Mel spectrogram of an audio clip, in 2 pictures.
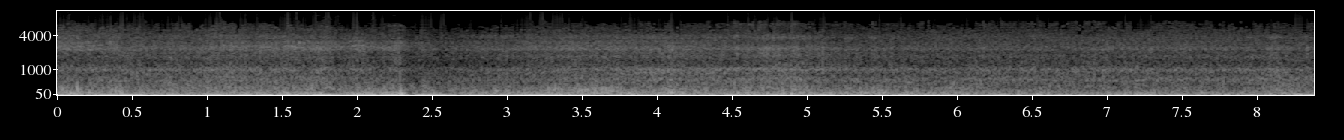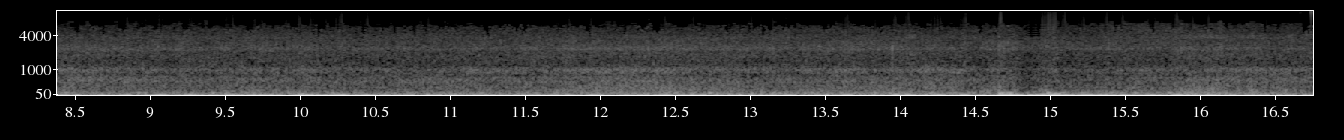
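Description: Wind buffeting the microphone of a skier moving downhill, a steady low rumble, mixed with the hiss and scrape of skis sliding over packed, groomed snow.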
